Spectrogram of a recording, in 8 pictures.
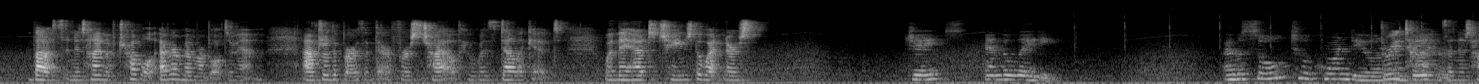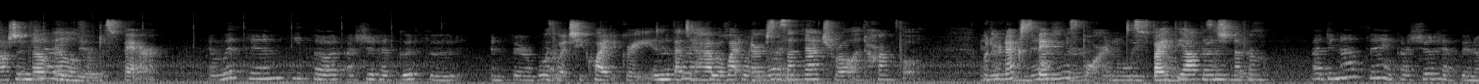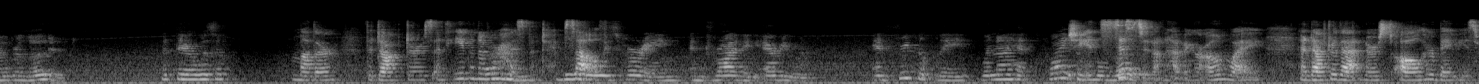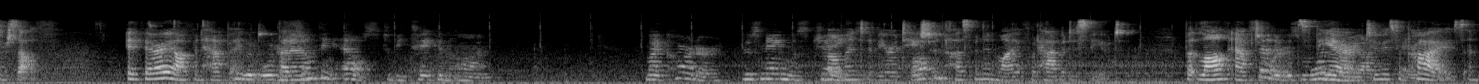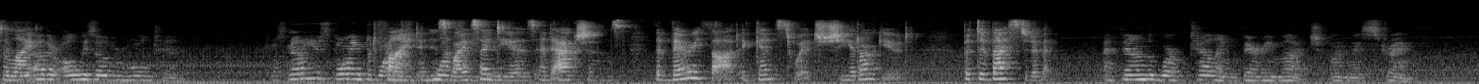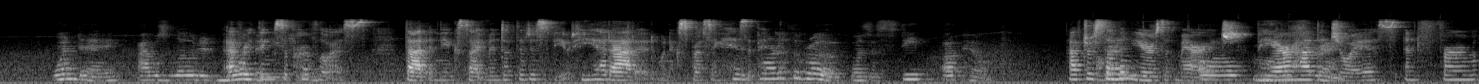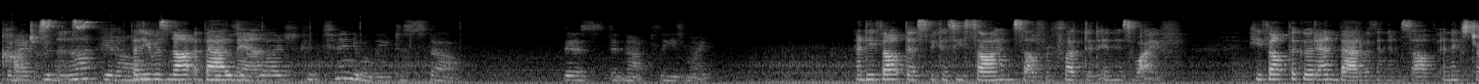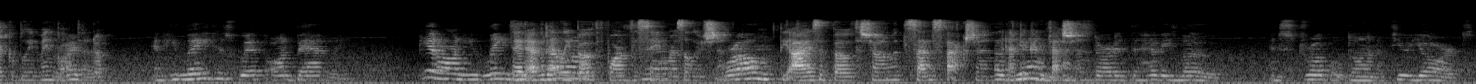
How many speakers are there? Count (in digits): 2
